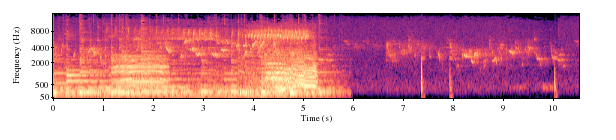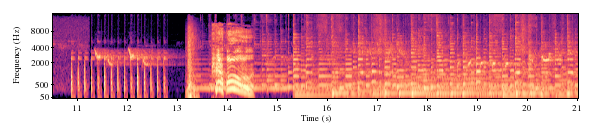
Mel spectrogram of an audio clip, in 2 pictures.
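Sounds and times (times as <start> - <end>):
cow mooing: 1.0 - 2.4, 4.0 - 5.5
faint bird chirps: 5.6 - 13.2
background music: 13.2 - 21.0.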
